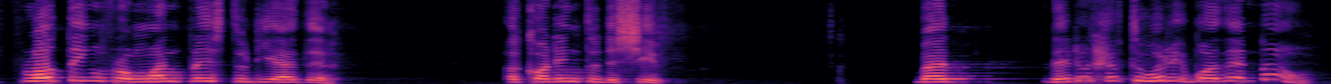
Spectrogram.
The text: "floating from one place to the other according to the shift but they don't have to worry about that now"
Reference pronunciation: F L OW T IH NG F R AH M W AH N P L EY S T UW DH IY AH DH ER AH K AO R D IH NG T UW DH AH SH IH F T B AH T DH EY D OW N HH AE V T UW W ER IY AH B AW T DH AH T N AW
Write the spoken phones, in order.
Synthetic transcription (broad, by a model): F L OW T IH NG F R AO M W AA N P L EY S T UW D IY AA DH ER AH K AO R D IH NG T UW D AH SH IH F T B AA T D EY D OW N HH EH F T UW W ER IY AH B AW T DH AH T N AW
